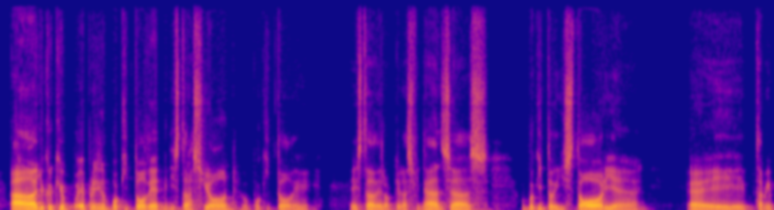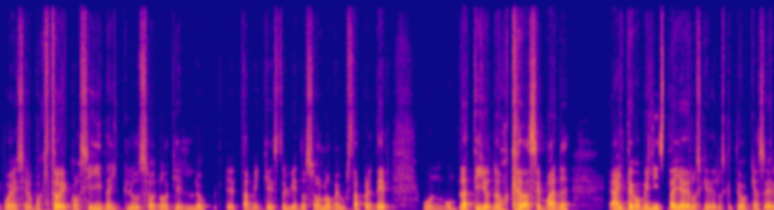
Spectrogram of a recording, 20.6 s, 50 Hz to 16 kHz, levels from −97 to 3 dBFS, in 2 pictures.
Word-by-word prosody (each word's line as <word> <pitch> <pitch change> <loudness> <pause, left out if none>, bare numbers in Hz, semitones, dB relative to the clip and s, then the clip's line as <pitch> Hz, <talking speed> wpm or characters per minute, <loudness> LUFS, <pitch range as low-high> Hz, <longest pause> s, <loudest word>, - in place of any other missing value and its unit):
Ah, 135 +6 +10
yo 160 - +1
creo 180 0 -2
que 180 - 0 0.2
he 145 - +8
aprendido 140 0 -2
un 135 - -12
poquito 125 +1 0
de 105 -2 +3
administración, 100 +8 -2
un 100 -3 -17
poquito 105 -2 -6
de 90 0 -11 0.5
esta 105 -1 -1
de 95 -1 -2
lo 95 0 -8
que - - -7
es - - -8
las 95 0 -7
finanzas, 105 0 -1 0.4
un - - -19
poquito 115 -1 -4
de 90 - -3
historia, 100 -1 +3 0.6
eh, 95 -1 -1
también 100 -1 -7
puede 100 -2 -2
ser 95 +4 -7
un - - -17
poquito 105 0 +3
de - - +3
cocina, 125 +2 -4
incluso, 115 0 -6
¿no?, 120 +7 -6
que 95 -6 -7
lo 95 +1 -6 0.2
eh, - - -8
también 95 0 -5
que 105 - -5
estoy 100 +2 -8
viviendo 100 0 -6
solo, 100 +5 -3
me 100 -4 -7
gusta 90 - -2
aprender 110 +4 -2 0.4
un 115 0 -10
un 115 -2 -10
platillo 120 +2 +4
nuevo 115 -3 -4
cada 120 - +6
semana, 115 +10 0 0.5
ahí 100 +1 +3
tengo 115 +2 +3
mi 105 - -2
lista 120 +3 +2
ya 105 0 +5
de 110 - +5
los 100 - -5
que 105 - -6
de 100 0 -4
los 100 - -15
que - - -13
tengo 105 -1 -4
que - - -8
hacer, 125 +9 -1
105 Hz, 190 wpm, -22 LUFS, 100-115 Hz, 0.6 s, Ah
